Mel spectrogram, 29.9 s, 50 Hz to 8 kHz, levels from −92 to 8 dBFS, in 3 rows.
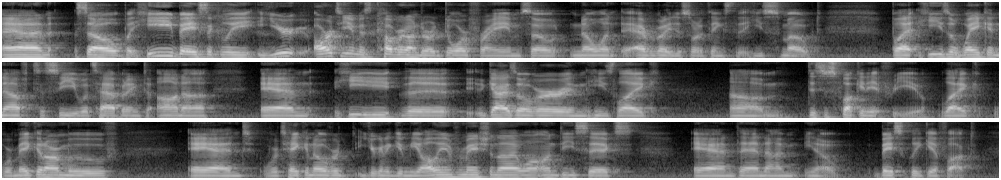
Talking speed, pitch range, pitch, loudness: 160 wpm, 95-115 Hz, 105 Hz, -20 LUFS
